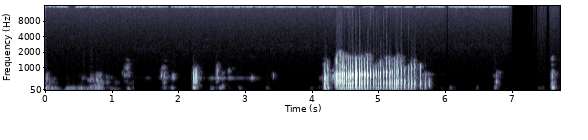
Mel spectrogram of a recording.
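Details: An adult woman who skipped lunch and is hungry has belly noises: scattered gurgles, then a loud, drawn-out rumbling growl lasting over a second. Hunger stomach rumbling, normal borborygmi.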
